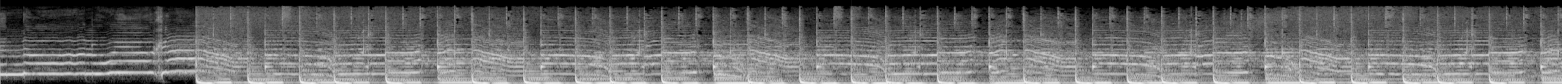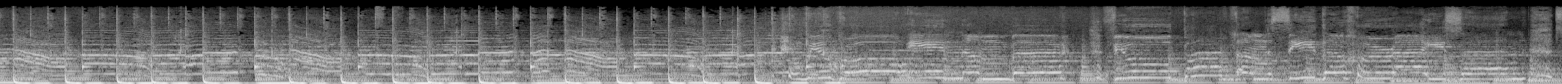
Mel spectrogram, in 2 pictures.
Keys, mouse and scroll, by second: 0.1 right click, 0.7 click, 3.0 click, 3.9 click, 4.3 click, 5.1 click, 6.2 middle drag, 7.1 click, 7.4 click, 8.6 click, 9.5 click, 10.9 middle click, 11.6 click, 12.5 click, 13.7 click, 19.1 click, 20.1 click, 20.9 click, 27.6 click, 28.5 click, 29.5 click.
